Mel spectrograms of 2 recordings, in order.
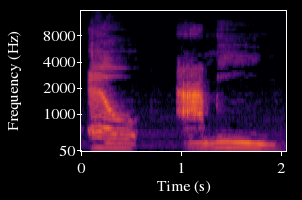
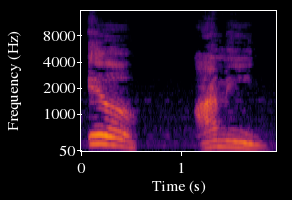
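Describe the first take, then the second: First: The first vowel sounds like 'eh'. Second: The first vowel sounds like 'ee'. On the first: The speaker calls it wrong. "You pronounce your name wrong, brother" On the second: The speaker calls it right. "So your name is Il Amin"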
